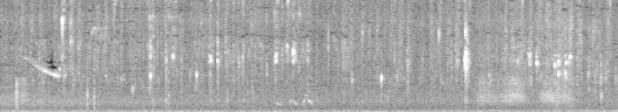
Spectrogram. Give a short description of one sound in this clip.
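A goose pecks at the dry ground with soft, quick taps.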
